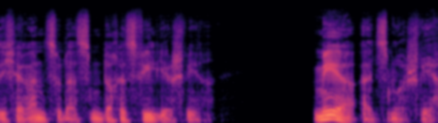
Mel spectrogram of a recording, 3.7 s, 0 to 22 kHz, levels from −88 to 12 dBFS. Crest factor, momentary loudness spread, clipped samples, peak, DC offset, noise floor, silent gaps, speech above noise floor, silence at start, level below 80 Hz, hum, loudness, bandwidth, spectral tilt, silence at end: 22 dB; 13 LU; under 0.1%; -4 dBFS; under 0.1%; -88 dBFS; 2.49-2.62 s; 65 dB; 0 s; -46 dBFS; none; -24 LUFS; 15 kHz; -5.5 dB/octave; 0 s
